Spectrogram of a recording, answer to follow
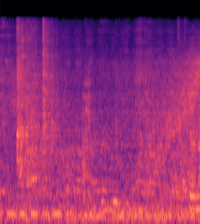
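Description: Tableware clinking: a few sharp clicks of chopsticks and dishes against metal, over background voices.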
